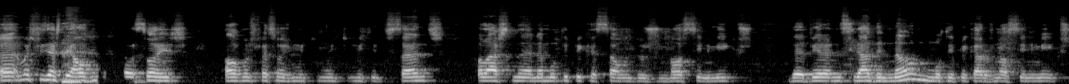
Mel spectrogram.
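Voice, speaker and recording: Speaking with a European Portuguese accent, a man uses a high pitch, fairly even intonation and a fairly quick pace. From Portugal. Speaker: retired air force officer, panelist. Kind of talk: casual discussion. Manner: halting.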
